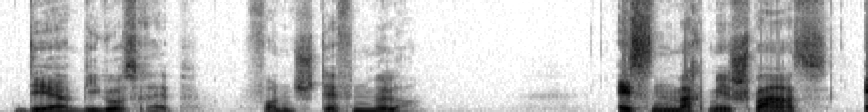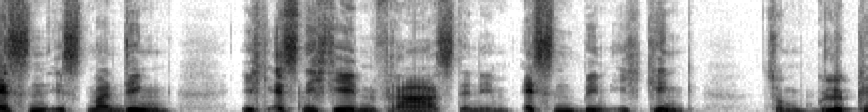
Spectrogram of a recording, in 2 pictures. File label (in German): Sprecherprobe Rap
